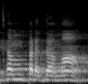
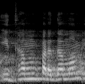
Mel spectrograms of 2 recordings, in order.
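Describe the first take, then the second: First: The last word ends with a vowel. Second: The last word ends with an m sound. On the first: The speaker calls it right. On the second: The speaker calls it wrong.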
